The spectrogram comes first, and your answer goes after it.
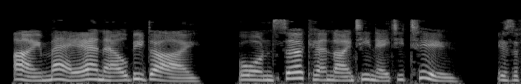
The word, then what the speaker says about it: Iman al-Obeidi: Iman al-Obeidi, also spelled Iman al-Obeidi, Arabic, pronounced Iman al-Obeidy, born circa 1982, is a former Libyan postgraduate law student who received worldwide media attention during the Libyan Civil War.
